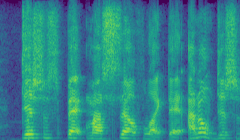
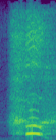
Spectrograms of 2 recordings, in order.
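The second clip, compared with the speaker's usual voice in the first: high whew of relief. Real, not acted. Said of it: "I had to get that out".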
